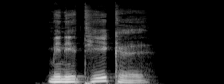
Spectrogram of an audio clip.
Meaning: writing on the wall
- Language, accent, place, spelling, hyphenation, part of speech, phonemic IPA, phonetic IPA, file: German, Germany, Berlin, Menetekel, Me‧ne‧te‧kel, noun, /ˌmeneˈteːkəl/, [ˌmeneˈteːkl̩], De-Menetekel.ogg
